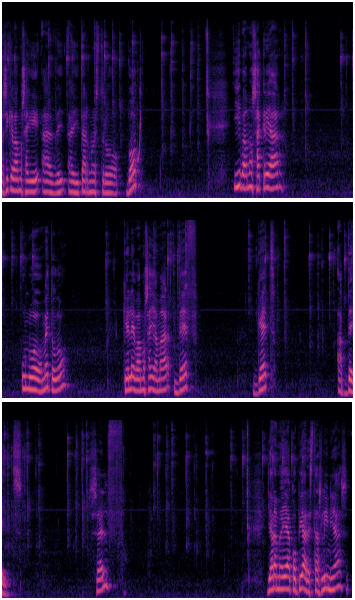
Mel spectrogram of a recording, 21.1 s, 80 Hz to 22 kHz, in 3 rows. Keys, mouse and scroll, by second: 0.0-3.2 typing, 3.4 Tab, 3.7 Return, 6.9-8.2 typing, 9.2-20.0 typing, 18.2 Escape.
